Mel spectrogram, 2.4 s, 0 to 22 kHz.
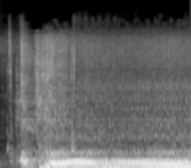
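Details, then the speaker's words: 1973 Porsche 914 2.0 with fuel injection: a brief crank catches almost at once and settles into a steady, even low idle with no stumble. A quick, proper start and idle. "that's something you don't hear very often that's the sound of a Porsche 914 starting quickly and idling properly"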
